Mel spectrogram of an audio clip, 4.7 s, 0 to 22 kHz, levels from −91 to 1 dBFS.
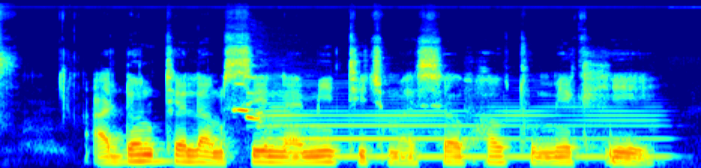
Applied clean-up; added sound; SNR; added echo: none; Wind instrument, woodwind instrument; 8 dB; none.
